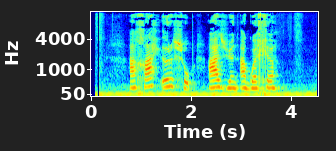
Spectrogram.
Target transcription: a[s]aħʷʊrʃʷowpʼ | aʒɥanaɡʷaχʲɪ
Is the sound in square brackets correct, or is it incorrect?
incorrect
